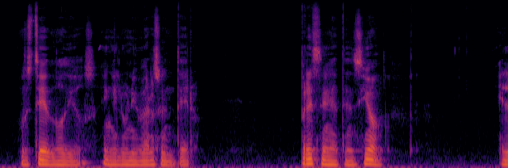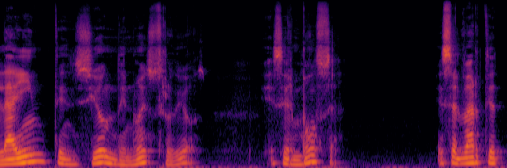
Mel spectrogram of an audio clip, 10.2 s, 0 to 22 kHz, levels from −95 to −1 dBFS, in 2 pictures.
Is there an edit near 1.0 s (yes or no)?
no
